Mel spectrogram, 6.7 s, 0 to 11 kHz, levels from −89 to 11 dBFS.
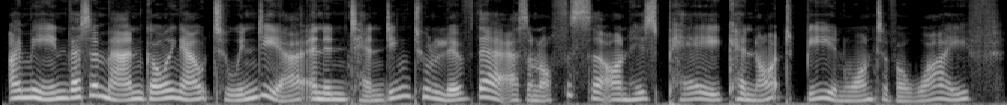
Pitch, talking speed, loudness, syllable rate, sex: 195 Hz, 240 wpm, -18 LUFS, 5.2 syllables/s, female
